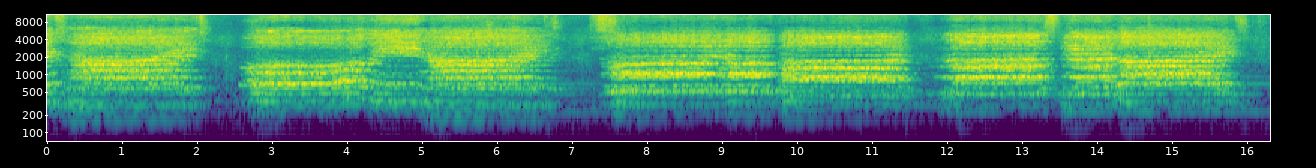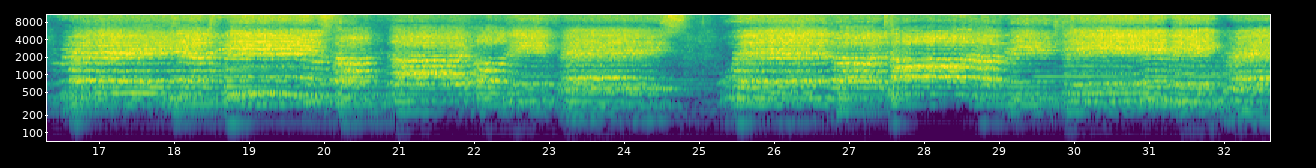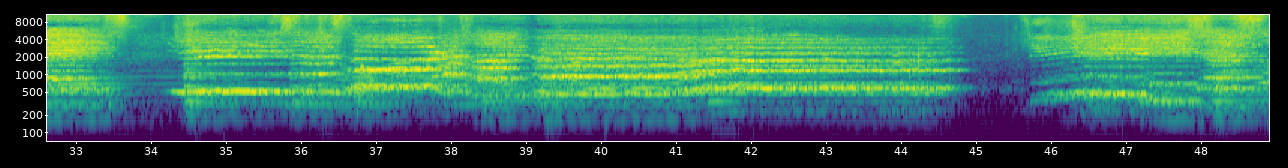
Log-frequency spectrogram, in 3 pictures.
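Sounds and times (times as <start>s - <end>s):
children's choir singing: 0.0s - 48.9s.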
